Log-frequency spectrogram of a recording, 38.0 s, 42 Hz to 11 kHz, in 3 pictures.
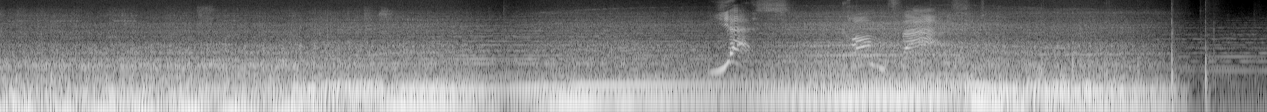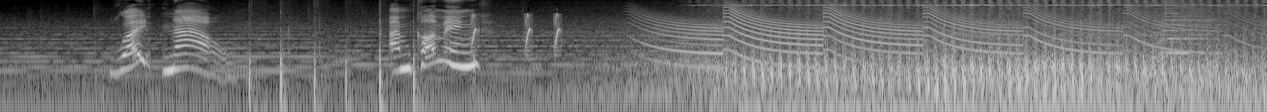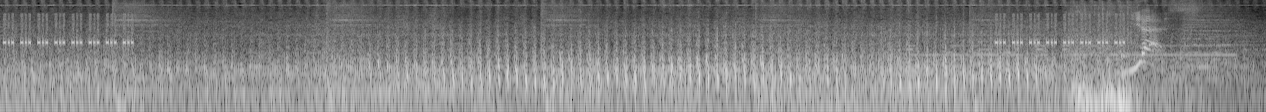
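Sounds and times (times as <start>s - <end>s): cartoon helicopter rotor chop: 7.2s - 11.8s, 18.9s - 38.0s
falling whistle sweeps: 18.9s - 26.7s
short steady beep: 24.2s - 26.7s, 35.3s - 36.6s.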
